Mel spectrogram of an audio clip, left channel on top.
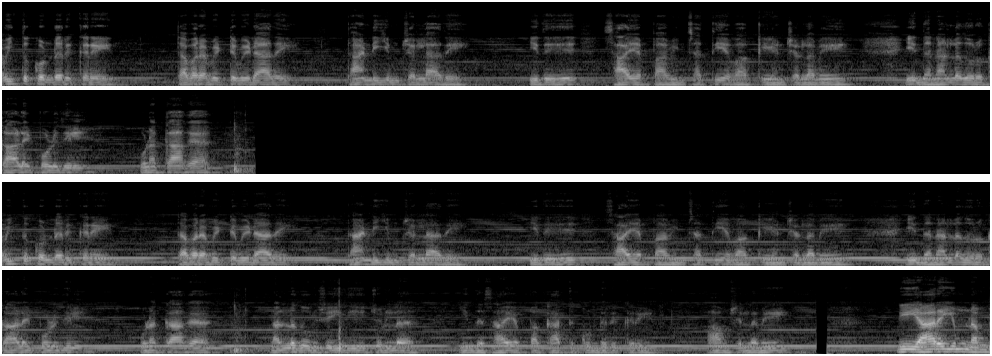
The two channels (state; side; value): drops out; left; at 12.5 s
